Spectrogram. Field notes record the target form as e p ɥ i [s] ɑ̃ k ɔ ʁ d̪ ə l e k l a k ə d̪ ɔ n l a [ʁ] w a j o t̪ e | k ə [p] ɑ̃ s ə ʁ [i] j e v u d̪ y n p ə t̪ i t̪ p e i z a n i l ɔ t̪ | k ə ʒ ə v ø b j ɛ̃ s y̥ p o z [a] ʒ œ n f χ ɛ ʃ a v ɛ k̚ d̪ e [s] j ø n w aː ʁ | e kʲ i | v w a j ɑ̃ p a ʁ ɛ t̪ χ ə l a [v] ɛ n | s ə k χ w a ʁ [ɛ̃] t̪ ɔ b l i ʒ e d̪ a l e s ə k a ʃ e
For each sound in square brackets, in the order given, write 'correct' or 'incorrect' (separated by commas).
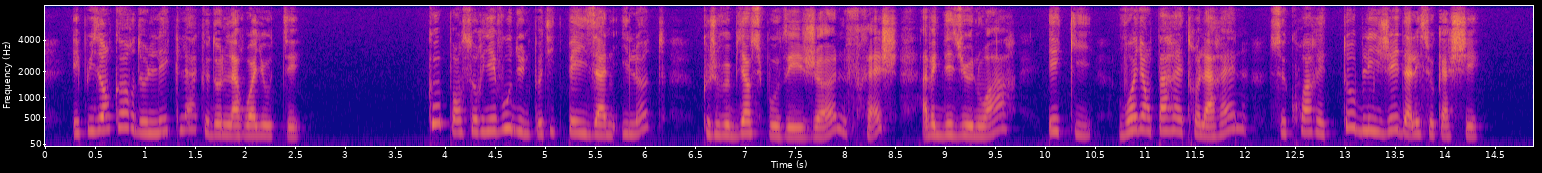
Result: incorrect, correct, correct, correct, incorrect, incorrect, incorrect, incorrect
